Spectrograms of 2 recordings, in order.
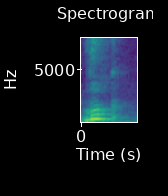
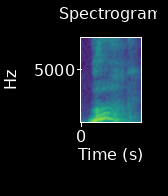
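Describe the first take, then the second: First: A second, quicker look; excited repeat. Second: Much higher, thrilled exclamation; excited. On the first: Boy repeating to his sister, still excited. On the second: Boy spotting the lion's shadow, excited. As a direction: blurt it out in excitement. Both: Acted. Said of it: "he said in great excitement".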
